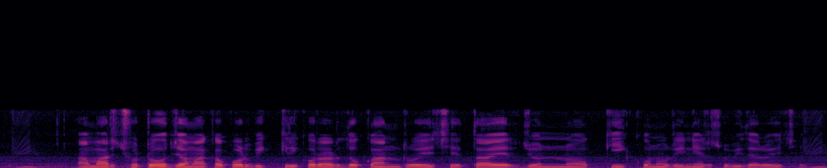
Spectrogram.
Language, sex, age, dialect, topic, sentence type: Bengali, male, 25-30, Jharkhandi, banking, question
